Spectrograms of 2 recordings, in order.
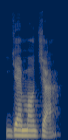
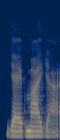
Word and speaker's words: Yemoja: And you're connected to 5 Orisha, Eshu Alegua, Obatala, Heru, Oshun, Yemoja. Yemaya is how they say it in the diaspora a lot of times.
